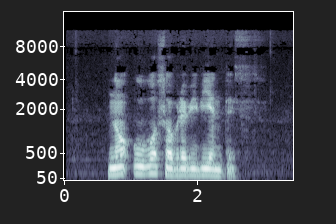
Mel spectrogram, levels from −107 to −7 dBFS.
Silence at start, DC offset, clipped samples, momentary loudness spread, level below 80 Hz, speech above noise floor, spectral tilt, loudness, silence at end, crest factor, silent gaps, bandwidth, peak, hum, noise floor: 0.65 s; under 0.1%; under 0.1%; 16 LU; -48 dBFS; 43 dB; -7.5 dB/octave; -20 LUFS; 0.85 s; 18 dB; none; 11.5 kHz; -4 dBFS; none; -63 dBFS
